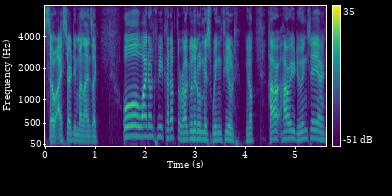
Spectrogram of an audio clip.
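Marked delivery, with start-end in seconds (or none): 1.6-5.6 put-on Irish accent, higher. Retelling playing his Irish character in a scene: Irish accent. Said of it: "my character's Irish, so around this point, I'm gonna commit".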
